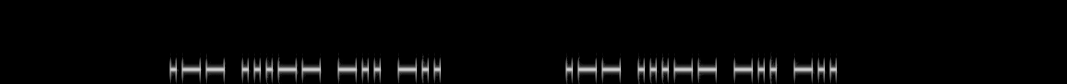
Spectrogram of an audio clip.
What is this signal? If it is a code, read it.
Morse code, heard as a keyed tone, about 20 wpm, 700 Hz. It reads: W3DD W3DD
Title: USA Call Signs - 4 Characters - Repeated 2x - 20wpm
